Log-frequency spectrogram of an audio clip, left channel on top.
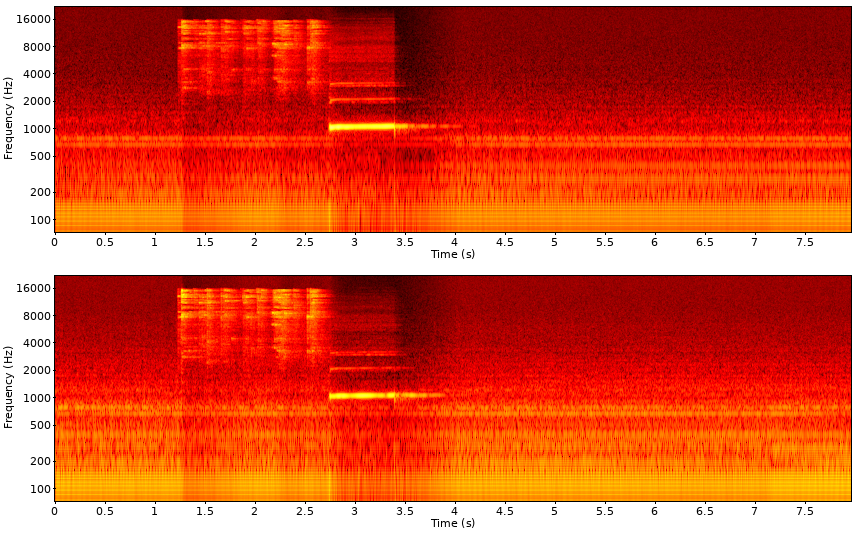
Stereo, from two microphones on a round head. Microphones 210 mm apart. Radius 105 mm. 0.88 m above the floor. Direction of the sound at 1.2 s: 20° right (ahead or behind).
